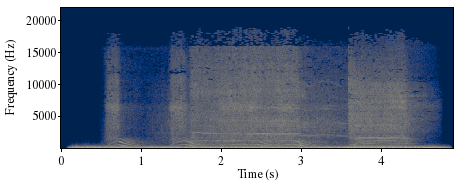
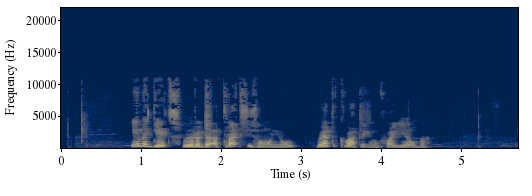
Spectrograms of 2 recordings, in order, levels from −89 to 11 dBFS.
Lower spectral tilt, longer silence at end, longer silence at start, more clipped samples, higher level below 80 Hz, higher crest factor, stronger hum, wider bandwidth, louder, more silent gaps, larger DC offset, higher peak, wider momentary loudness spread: about the same, -5 dB/octave vs -5 dB/octave; second, 0.05 s vs 1.15 s; second, 0.1 s vs 0.9 s; neither; first, -26 dBFS vs -72 dBFS; second, 14 dB vs 20 dB; neither; first, 17 kHz vs 11.5 kHz; about the same, -21 LUFS vs -22 LUFS; neither; neither; second, -6 dBFS vs -2 dBFS; second, 4 LU vs 15 LU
